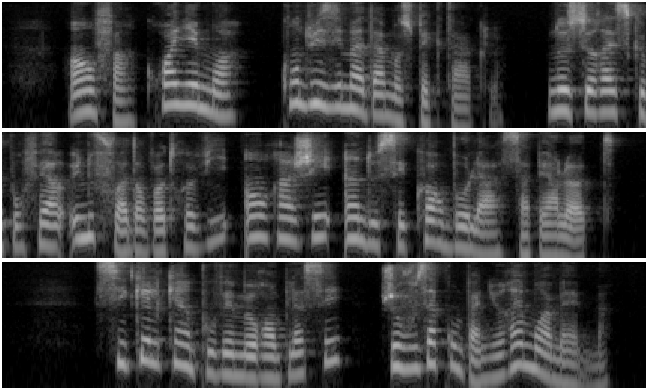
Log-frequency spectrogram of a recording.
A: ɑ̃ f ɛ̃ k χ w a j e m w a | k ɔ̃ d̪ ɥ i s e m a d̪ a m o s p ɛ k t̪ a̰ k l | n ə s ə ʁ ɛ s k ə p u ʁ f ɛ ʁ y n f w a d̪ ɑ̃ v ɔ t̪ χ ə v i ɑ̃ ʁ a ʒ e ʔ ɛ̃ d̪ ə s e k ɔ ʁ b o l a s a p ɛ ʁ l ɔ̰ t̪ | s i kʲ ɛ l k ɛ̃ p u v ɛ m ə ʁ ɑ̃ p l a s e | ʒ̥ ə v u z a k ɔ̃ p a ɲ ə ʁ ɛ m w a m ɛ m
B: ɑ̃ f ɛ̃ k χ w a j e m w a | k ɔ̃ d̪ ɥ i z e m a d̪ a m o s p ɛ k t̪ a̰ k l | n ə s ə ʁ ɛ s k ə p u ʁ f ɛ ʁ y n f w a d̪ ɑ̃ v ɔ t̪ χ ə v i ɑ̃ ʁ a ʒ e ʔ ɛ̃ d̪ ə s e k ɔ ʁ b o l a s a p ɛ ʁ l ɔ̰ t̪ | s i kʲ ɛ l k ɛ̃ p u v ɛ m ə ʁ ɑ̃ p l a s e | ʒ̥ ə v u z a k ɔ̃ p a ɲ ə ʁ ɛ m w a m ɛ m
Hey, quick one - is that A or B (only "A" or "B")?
B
